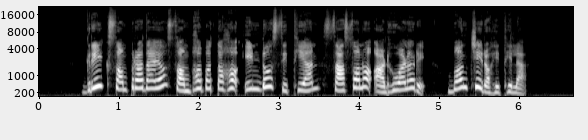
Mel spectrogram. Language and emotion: Odia, neutral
